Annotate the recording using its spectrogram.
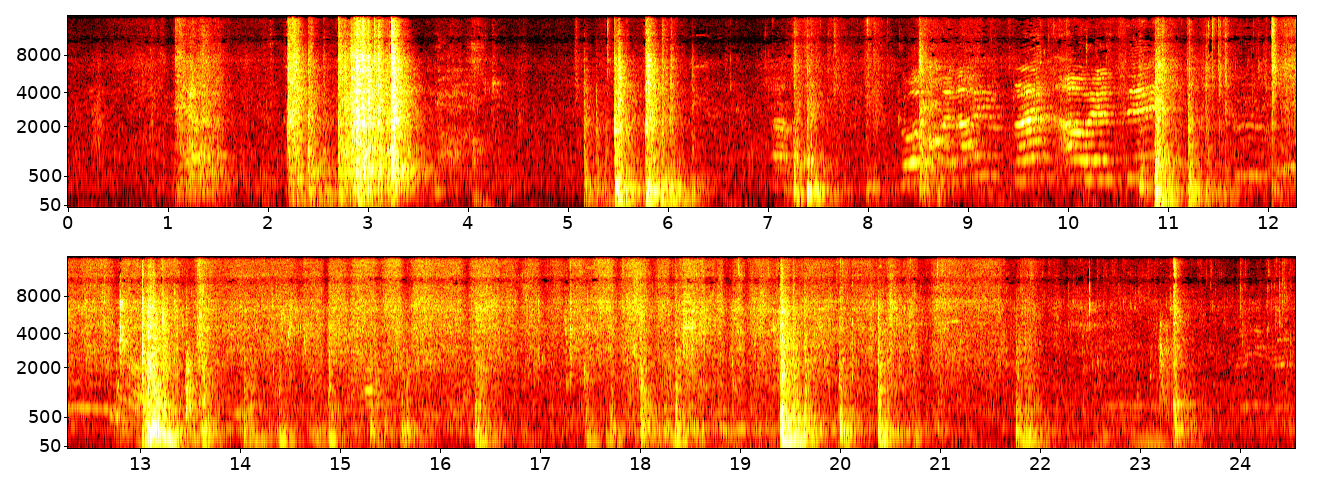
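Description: Dishes clatter and clank in a metal sink.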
